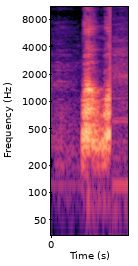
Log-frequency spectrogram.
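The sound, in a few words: dog barking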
